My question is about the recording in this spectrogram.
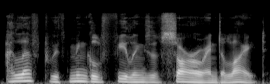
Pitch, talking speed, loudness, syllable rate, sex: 115 Hz, 200 wpm, -17 LUFS, 5.0 syllables/s, male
